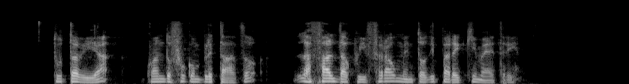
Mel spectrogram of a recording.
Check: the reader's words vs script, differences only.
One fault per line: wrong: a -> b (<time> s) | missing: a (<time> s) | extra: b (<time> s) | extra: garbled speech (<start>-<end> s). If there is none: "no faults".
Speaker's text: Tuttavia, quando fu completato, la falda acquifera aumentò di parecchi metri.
no faults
